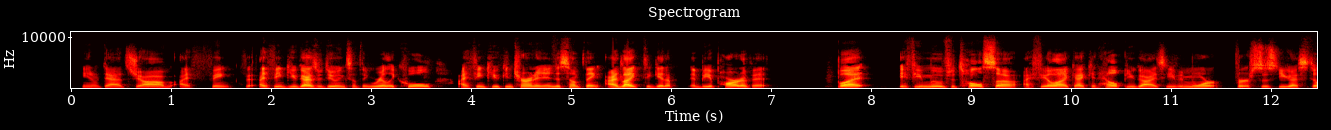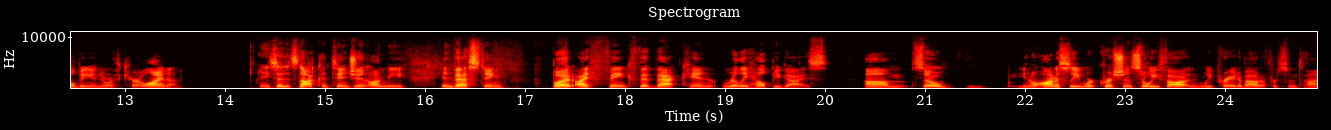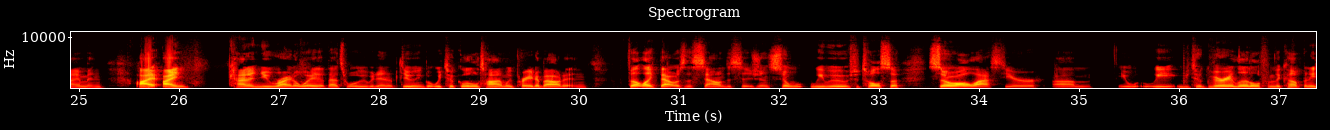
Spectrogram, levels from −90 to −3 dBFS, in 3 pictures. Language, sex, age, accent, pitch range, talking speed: English, male, 30-49, American, 110-135 Hz, 235 wpm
